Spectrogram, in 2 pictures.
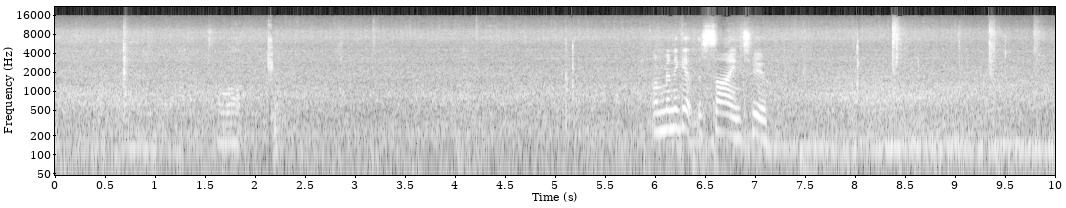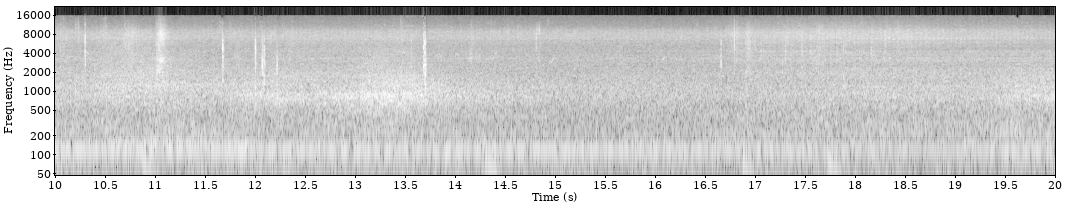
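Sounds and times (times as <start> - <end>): low mechanical hum: 0.0 - 20.0
urban street noise: 0.0 - 20.0.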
